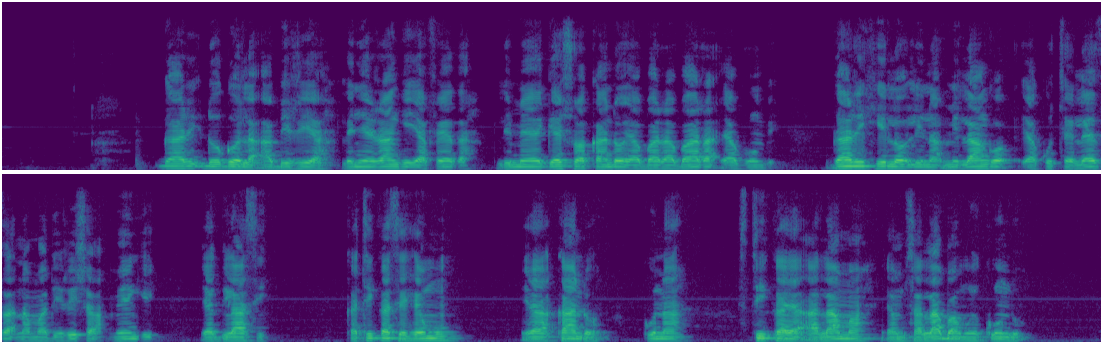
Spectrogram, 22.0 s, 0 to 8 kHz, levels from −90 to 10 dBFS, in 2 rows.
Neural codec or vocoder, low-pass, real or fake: none; 7.2 kHz; real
